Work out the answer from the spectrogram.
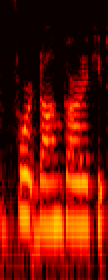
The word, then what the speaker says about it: Dawnguard: time for us to head down to the dungard fort dawnguard i keep saying it wrong and talk to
